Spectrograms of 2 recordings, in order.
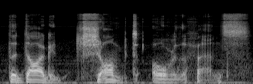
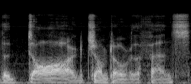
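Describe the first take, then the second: First: The stress is on "jumped". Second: The stress is on "dog".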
